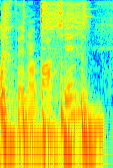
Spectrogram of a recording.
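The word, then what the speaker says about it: Fenerbahçe: onat kazakh he's from turkey rose for istanbul fenerbahce i've pronounced that club's name correctly that's a well-known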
